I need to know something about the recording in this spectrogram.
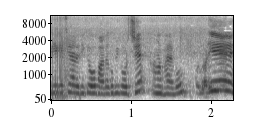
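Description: A high-pitched voice singing a melody, its held notes wavering, with a faint hiss underneath.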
